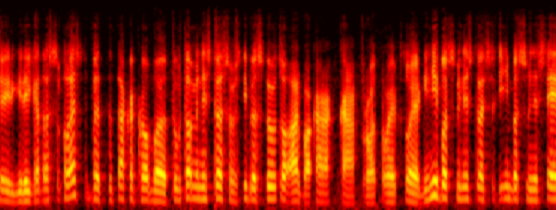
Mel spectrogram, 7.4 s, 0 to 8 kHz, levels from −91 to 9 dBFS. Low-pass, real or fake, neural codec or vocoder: 7.2 kHz; fake; codec, 16 kHz, 0.8 kbps, ZipCodec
